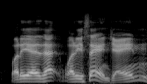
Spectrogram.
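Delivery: put-on mid-Atlantic accent. Role-playing a scene, asking a character called Jane what she's saying, mid-Atlantic accent. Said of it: "Half of everyone is going to be speaking the mid-Atlantic accent".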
